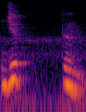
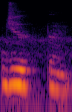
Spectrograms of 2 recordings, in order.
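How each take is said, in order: First: A doubled, held 'p' sound is heard. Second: A single short 'p' sound is heard. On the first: The speaker calls it right. "mais juppun" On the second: The speaker calls it wrong. "On ne dit pas jupun"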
